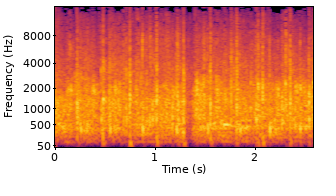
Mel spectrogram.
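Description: A crowd breaks into steady applause, dense overlapping claps forming a loud, continuous patter that holds for a few seconds with a brief dip partway through.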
